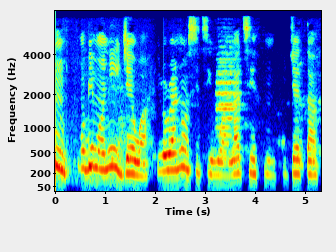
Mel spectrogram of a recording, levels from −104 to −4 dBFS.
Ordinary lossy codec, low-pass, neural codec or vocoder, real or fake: MP3, 64 kbps; 7.2 kHz; none; real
